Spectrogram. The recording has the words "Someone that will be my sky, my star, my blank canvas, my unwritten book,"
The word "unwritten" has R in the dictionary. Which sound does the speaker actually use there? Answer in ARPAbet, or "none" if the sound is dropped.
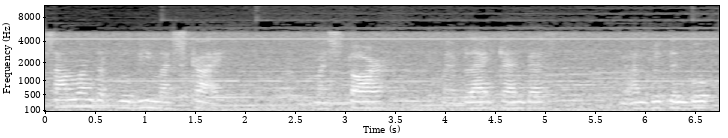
R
